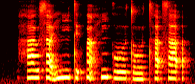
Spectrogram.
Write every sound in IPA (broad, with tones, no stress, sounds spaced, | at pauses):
h a˦ ʊ̯ sʰ a̰˦˨ ɪ̯ ŋ ĩ˦ t ɪ˦ ʔ p ã˦˨ h ĩ˦ k o˨ ʊ̯ t o˨ ʊ̯ tʰ ä˦ ʔ sʰ ä˦ ʔ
